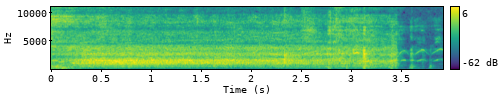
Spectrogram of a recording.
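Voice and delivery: very high laughing shriek; real high-pitched laugh. Real, not acted. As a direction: crack up at the punchline. Listener cracks up.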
